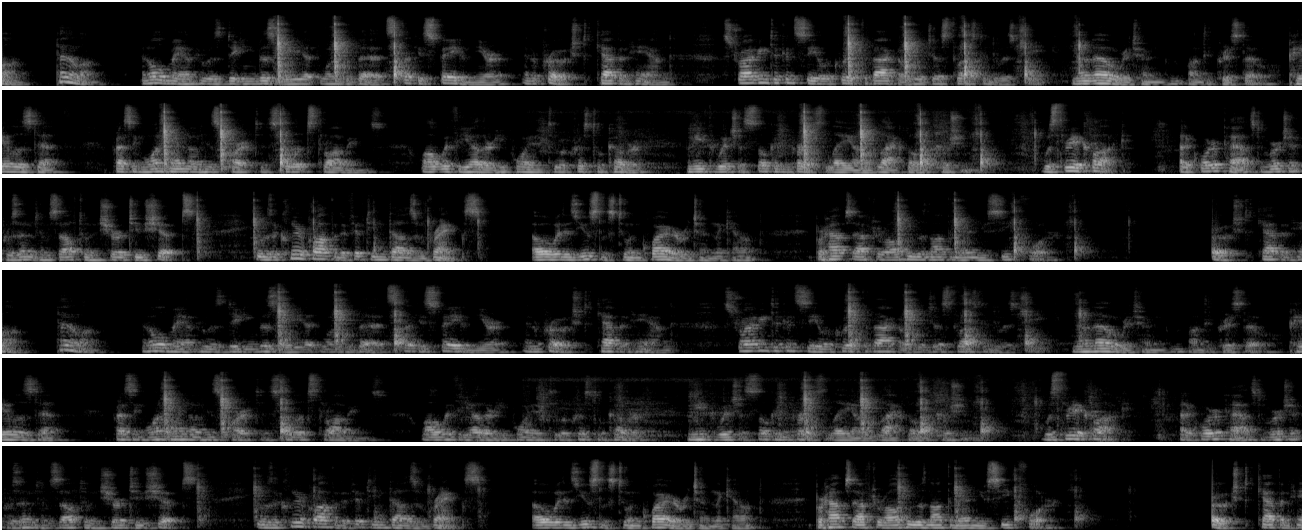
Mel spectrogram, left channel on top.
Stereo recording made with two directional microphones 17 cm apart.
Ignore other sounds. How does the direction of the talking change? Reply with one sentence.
In this clip you hear the talking move to the right.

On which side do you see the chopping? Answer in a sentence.
You can hear the chopping on the left.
